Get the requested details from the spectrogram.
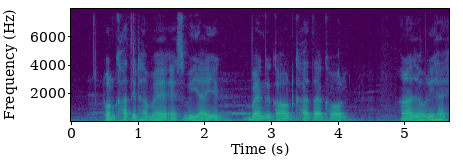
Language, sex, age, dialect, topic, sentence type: Magahi, male, 18-24, Southern, banking, question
